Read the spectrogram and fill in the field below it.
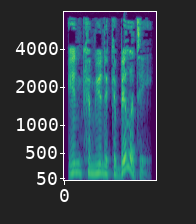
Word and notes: incommunicability: British English

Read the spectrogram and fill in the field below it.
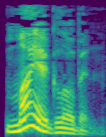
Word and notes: myoglobin: British English

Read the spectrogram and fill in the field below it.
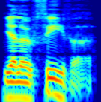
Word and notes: yellow fever: British English

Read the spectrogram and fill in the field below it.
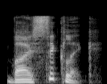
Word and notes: bicyclic: British English

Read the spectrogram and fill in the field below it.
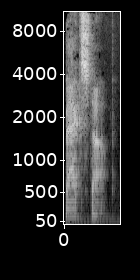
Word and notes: backstop: American English

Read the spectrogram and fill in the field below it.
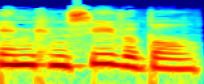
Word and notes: inconceivable: American English

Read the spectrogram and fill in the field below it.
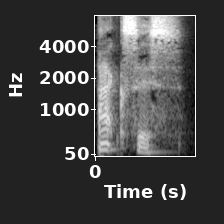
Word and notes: axis: British English

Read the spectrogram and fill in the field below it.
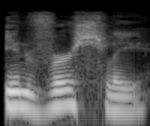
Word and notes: inversely: American English

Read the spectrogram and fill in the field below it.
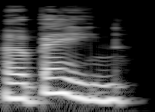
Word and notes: urbane: British English

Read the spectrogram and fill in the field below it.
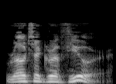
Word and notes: rotogravure: British English

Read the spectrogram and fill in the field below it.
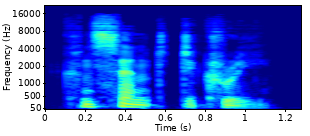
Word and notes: consent decree: British English

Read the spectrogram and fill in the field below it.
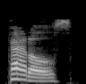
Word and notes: paddles: British English

